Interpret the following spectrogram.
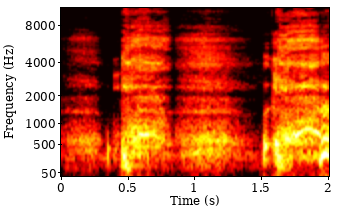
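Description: A man coughing and clearing his throat in two rough bursts, the second one starting about a second and a half in.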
